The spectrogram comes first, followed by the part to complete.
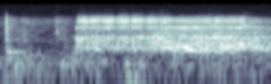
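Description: A click, then playback from a small device speaker starting about half a second in and running on steadily: the start of a music video or the ad before it.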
